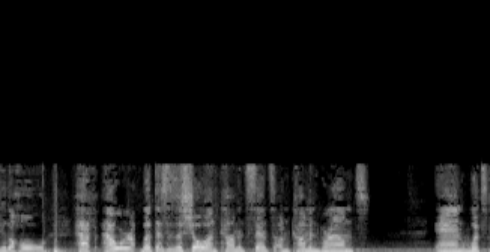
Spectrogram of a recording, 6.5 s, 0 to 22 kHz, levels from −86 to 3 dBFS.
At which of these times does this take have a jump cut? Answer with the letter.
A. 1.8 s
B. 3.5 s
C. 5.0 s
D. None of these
A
